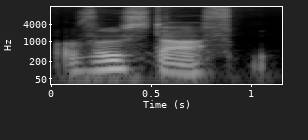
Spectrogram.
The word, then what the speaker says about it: Wüsthof: It's a 4-inch paring knife of Wüsthof, Germany, I think. The W's are pronounced with like a V if it's a German word.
